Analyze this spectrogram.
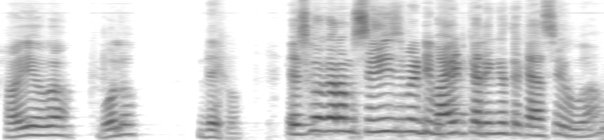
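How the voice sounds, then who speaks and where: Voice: medium pitch, expressive, moderate pace, a bit bright. A reasoning teacher, giving a live classroom lecture, counting aloud and urging students to answer. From Jharkhand.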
